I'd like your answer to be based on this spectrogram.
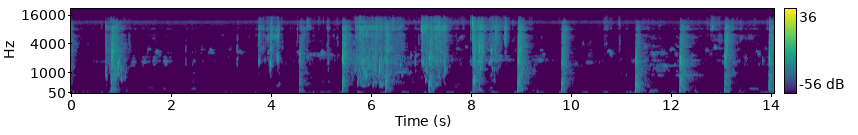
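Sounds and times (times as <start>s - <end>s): pond water splashing: 0.0s - 1.5s, 3.5s - 10.3s, 12.2s - 14.0s.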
